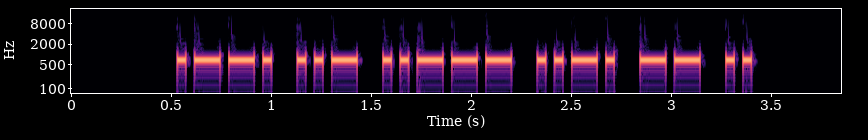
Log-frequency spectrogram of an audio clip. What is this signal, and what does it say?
Morse code, heard as a keyed tone, about 28 wpm, 700 Hz. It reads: PU2FMI
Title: DXCC-100 Call Signs - 6 Characters - Repeated 3x - 28wpm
